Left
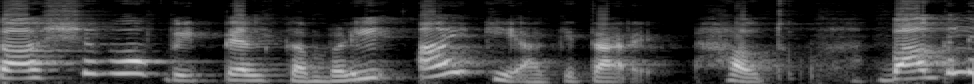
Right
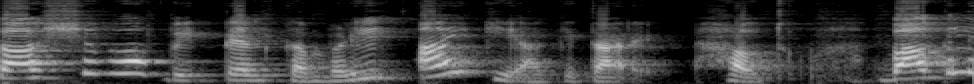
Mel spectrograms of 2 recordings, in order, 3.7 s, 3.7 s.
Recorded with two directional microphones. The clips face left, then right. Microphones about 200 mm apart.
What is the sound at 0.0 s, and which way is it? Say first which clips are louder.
A woman's voice: left 1 dB; 15° left (ahead or behind).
